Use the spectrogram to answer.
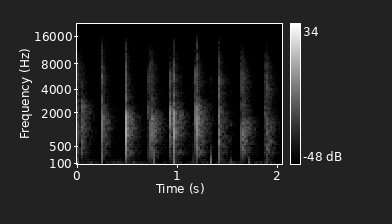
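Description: Hosts clap to welcome listeners at the start of a wrestling show: a rapid, even run of sharp, crisp claps at a steady rhythm, with no voices.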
